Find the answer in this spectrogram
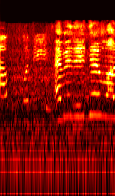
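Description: Young children's high-pitched singing voices in short phrases, with a lower, held tone joining about a second in, over a steady low hum inside a car cabin.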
